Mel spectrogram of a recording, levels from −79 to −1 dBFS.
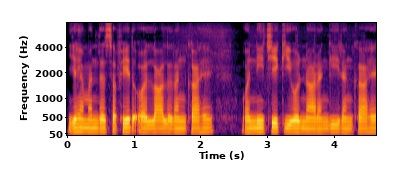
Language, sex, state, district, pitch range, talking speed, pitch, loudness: Hindi, male, Uttar Pradesh, Lalitpur, 95-105 Hz, 205 wpm, 100 Hz, -14 LUFS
